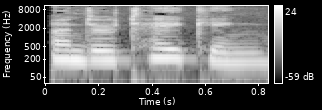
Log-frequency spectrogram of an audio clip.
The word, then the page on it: undertaking: American English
